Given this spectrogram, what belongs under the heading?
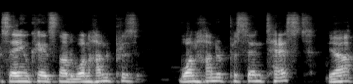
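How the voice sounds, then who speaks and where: Somewhat breathy, a man with a German accent speaks with fairly even intonation. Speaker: company founder and CEO. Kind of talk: interview. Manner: halting.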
